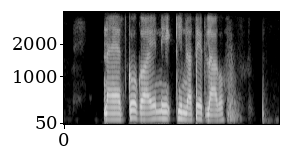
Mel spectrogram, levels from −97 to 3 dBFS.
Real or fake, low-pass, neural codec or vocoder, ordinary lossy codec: real; 3.6 kHz; none; Opus, 32 kbps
